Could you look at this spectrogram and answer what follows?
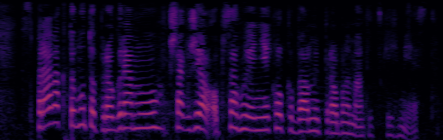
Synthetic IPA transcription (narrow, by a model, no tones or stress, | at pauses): spɾaːʋakt̪ɔmut̪ɔpɾɔɡɾamufʃaɡvʒɪalʔɔpsaɦujɛɲɪɛkɔʎkɔʋɛlmipɾɔblɛmat̪it͡skiːɣmɪɛ̰st̪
